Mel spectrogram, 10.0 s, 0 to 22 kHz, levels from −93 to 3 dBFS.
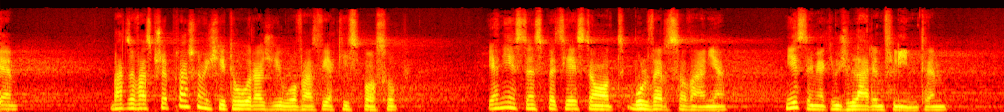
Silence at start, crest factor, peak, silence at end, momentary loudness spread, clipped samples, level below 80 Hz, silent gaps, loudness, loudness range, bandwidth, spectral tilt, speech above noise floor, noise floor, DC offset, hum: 0 s; 18 dB; -2 dBFS; 0 s; 18 LU; under 0.1%; -52 dBFS; none; -19 LUFS; 2 LU; 16.5 kHz; -3.5 dB/octave; 23 dB; -43 dBFS; under 0.1%; none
